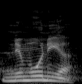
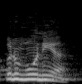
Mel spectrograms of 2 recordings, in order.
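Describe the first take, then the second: First: The initial P sound is silent. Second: The initial P sound is pronounced. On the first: The speaker calls it right. "You pronounce as pneumonia" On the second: The speaker calls it wrong. "But you don't pronounce as pneumonia"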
